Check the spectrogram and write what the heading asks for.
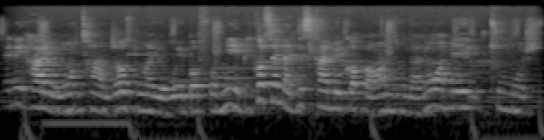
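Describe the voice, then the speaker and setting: Chatty Nigerian woman in an echoey room. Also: mid-range voice. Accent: Nigerian, Edo. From Nigeria, Benin City, Edo State. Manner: chatty, laughs often, slips into Pidgin. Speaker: beauty vlogger. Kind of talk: casual makeup tutorial in Pidgin English. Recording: very echoey room, soft music behind.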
